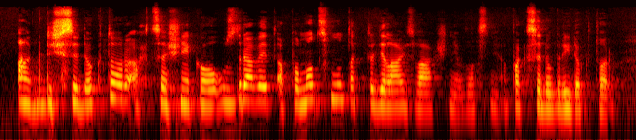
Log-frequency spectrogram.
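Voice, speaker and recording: A woman of medium pitch at a moderate pace, hardly any pauses, and noticeable background noise. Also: ordinary pitch variation. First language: Czech. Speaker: interpreter. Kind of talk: interpreting.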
